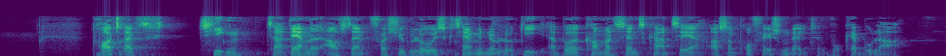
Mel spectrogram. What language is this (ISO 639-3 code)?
dan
